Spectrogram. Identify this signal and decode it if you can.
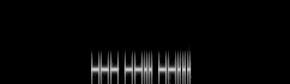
Morse code, heard as a keyed tone, about 50 wpm, 700 Hz. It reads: OZ7
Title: Callsign Prefixes for Top 50 DXCC - 50wpm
